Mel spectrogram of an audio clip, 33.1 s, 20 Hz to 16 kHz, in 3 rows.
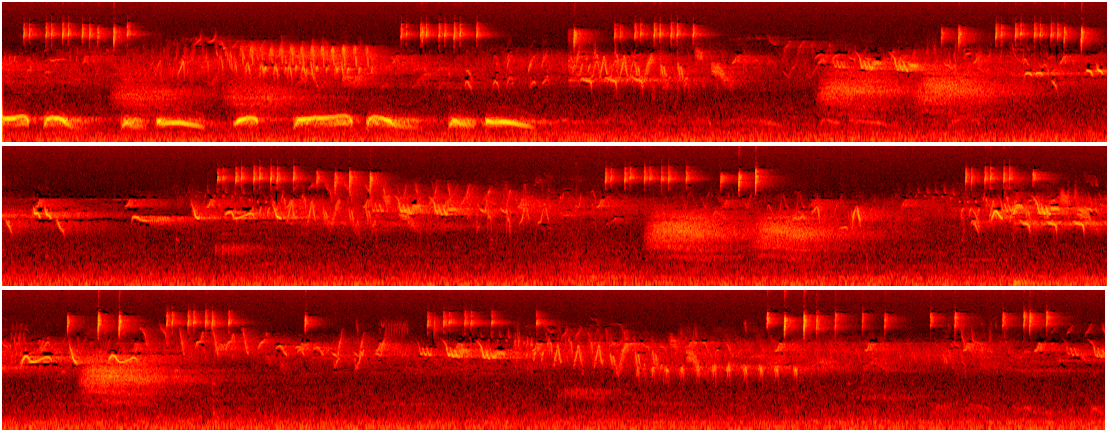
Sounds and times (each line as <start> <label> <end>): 0.0 wood pigeon hooting 5.7
0.0 other birds in the bg 11.7
13.1 other birds in the bg 33.1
